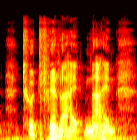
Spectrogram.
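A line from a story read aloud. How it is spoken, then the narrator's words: Laughing. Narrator (German): lachte Lisa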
